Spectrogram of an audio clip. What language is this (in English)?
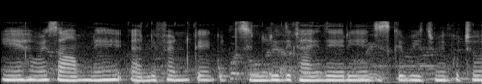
Hindi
